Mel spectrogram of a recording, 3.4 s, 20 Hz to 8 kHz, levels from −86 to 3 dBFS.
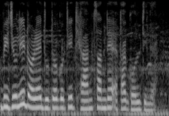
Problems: background sounds at intervals, background conversations at intervals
